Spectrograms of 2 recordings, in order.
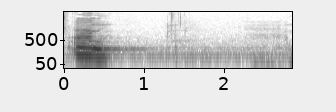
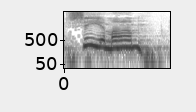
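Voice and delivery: carefree laughing farewell; 11 semitones higher, much slower than usual. Retold or imitated. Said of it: "and I'd be laughing".

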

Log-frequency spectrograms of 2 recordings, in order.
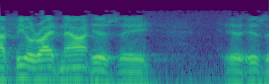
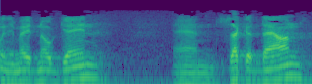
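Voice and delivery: ordinary talk

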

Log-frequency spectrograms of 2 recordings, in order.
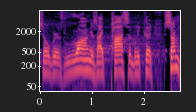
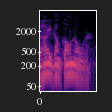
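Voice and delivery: tender plea, softly; 3 semitones lower, 10 dB quieter than usual. Retold or imitated. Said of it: "and said".

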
